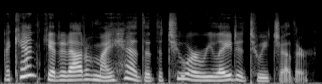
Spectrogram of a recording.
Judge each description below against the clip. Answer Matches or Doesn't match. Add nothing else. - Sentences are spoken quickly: Matches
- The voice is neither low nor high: Doesn't match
